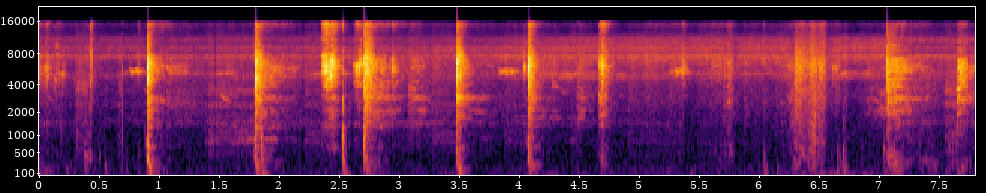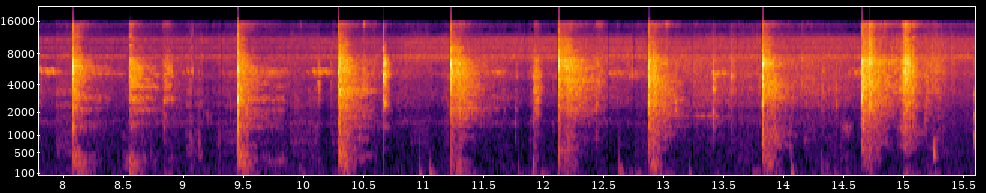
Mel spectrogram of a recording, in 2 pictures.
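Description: Brush being cleared by hand: irregular sharp cracks and snaps of woody stems and vines, about one or two a second, with leaves thrashing after each. A faint steady insect trill runs underneath.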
